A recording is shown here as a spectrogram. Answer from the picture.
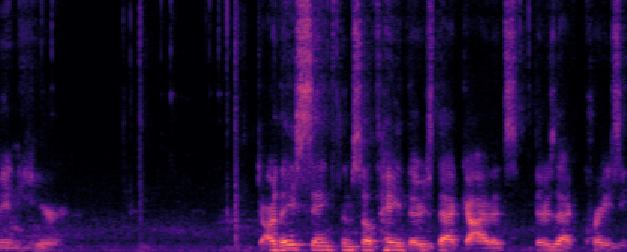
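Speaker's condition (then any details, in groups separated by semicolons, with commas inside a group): No condition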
